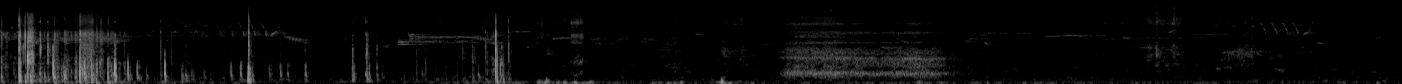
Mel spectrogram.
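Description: Small birds chirping in short, scattered calls over faint outdoor background noise. Rustling and clicking handling noise fills the first second or so, a few single clicks follow, and a brief low hum-like sound comes about eight seconds in.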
